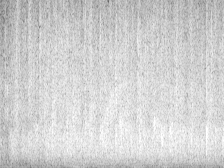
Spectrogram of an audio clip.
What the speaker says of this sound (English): So a round of applause to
